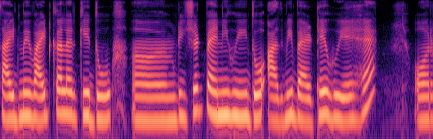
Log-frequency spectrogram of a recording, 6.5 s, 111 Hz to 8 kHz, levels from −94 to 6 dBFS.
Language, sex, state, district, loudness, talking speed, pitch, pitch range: Hindi, female, Uttar Pradesh, Muzaffarnagar, -15 LUFS, 165 wpm, 220 Hz, 205-235 Hz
